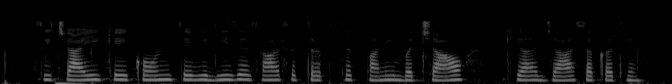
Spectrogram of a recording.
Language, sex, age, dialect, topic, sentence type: Chhattisgarhi, female, 18-24, Western/Budati/Khatahi, agriculture, question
